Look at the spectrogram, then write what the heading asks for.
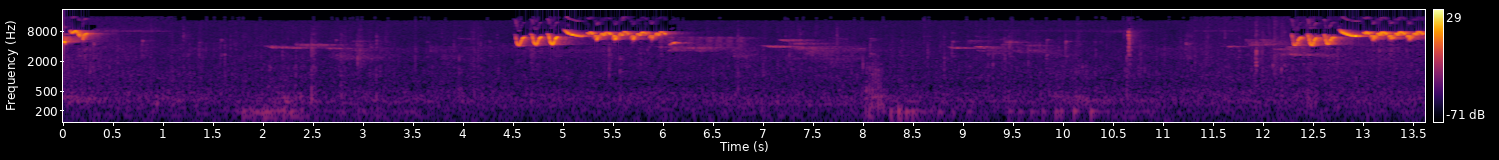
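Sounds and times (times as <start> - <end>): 
Eurasian wren song: 0.0 - 0.4, 4.5 - 6.5, 11.8 - 13.6
faint background noise: 0.0 - 13.6.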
